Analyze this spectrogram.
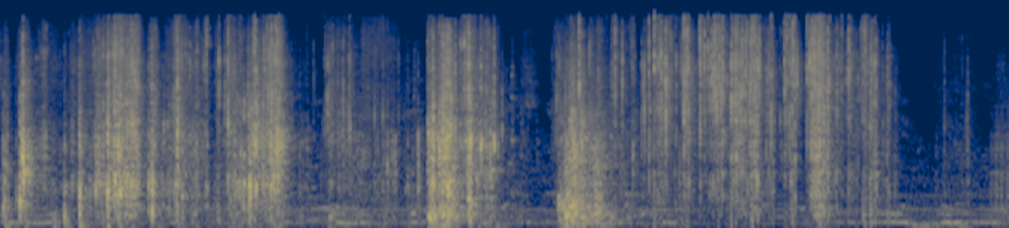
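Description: Foil card wrappers crinkle and rustle loudly.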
